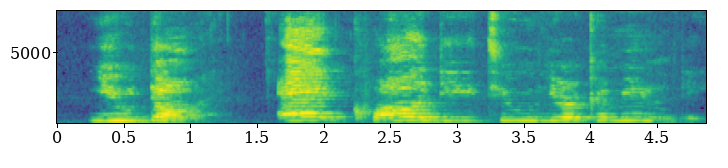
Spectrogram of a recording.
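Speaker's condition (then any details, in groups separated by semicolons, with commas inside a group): Cerebral palsy; brain injury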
